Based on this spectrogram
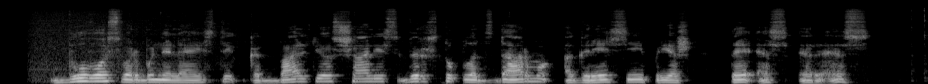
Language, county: Lithuanian, Utena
